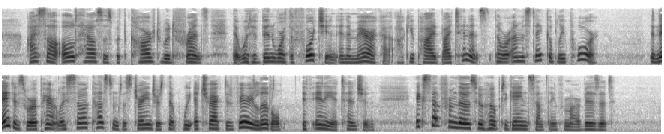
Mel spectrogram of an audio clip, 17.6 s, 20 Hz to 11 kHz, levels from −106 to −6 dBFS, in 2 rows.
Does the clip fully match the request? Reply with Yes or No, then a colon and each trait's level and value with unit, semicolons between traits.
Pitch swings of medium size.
Yes: average, 3.8 semitones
